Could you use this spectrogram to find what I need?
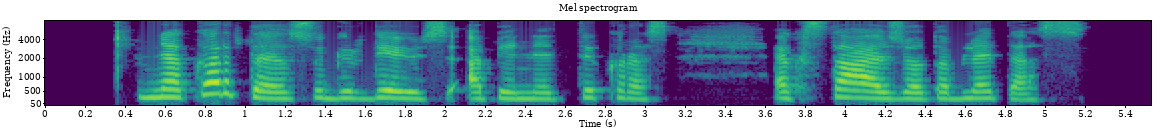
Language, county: Lithuanian, Šiauliai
